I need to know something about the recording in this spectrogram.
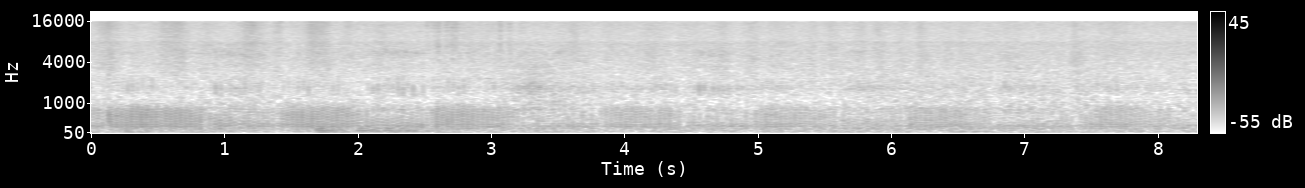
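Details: A sleepy female tortoiseshell kitten, born August 2020, purrs steadily, a low rumbling throb pulsing several times a second.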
